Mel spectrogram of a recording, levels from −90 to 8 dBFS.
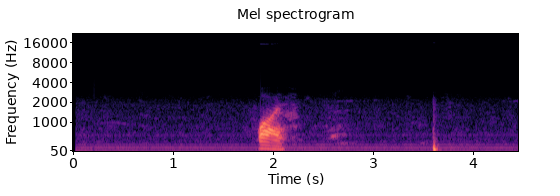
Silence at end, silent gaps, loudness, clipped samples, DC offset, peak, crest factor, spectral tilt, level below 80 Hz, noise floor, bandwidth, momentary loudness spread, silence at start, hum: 0.8 s; none; -21 LUFS; under 0.1%; under 0.1%; -4 dBFS; 24 dB; -13 dB/octave; -48 dBFS; -52 dBFS; 2.7 kHz; 29 LU; 1.85 s; none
